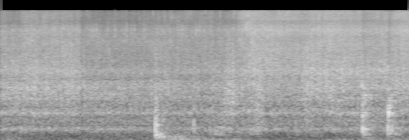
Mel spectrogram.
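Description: A wooden spoon scrapes and stirs food in a pot.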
